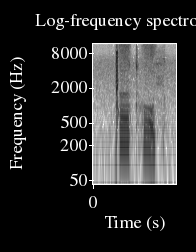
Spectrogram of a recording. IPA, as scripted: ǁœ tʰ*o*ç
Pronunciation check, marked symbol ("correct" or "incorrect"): correct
